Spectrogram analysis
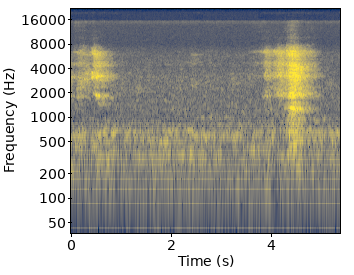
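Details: Sleep snoring: two airy, hissing breath noises a few seconds apart in a quiet room; breathy snoring.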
